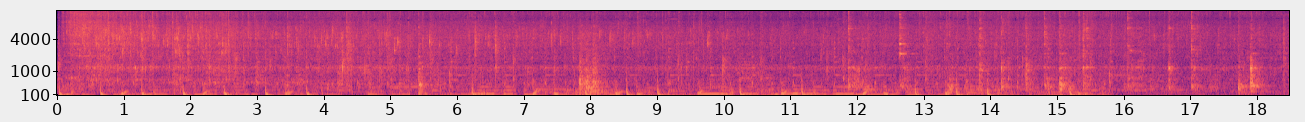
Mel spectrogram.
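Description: Onions sizzle steadily in hot oil for a village-style fish curry while a spoon repeatedly scrapes and stirs the pan up close, with no one talking.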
